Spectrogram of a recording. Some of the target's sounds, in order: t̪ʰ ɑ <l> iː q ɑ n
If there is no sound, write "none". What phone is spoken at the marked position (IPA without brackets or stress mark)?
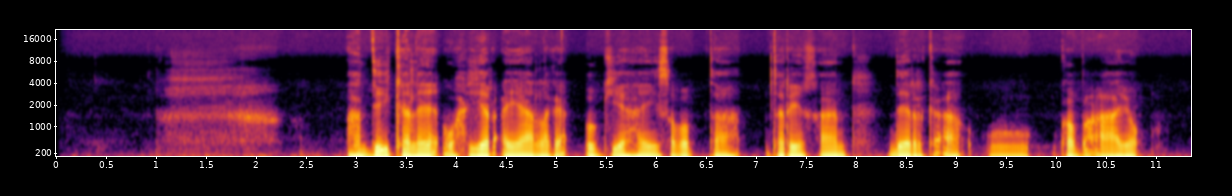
ɾ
